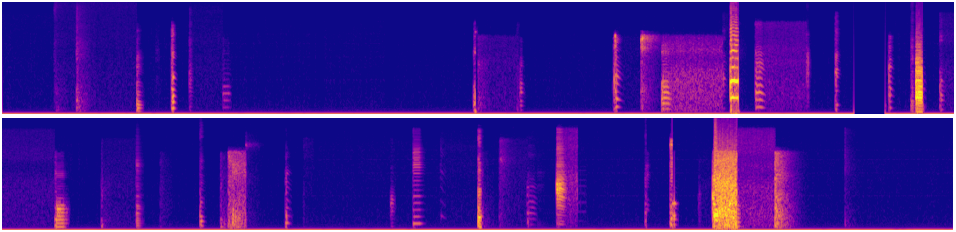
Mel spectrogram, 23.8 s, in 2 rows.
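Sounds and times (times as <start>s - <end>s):
broken communications transmission: 0.7s - 4.6s, 5.9s - 6.6s, 7.6s - 13.7s, 18.2s - 19.1s, 20.8s - 21.8s.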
